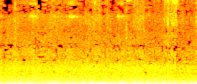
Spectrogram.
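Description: Steady low rumble of street traffic, with no distinct events standing out.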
